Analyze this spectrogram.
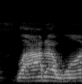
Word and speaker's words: PHLDA1: There have been studies about a stain called FLADA1, or that's how I pronounce it, PHLDA1, which will stain benign follicular things like trichoep and be negative in basal cells, I believe.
